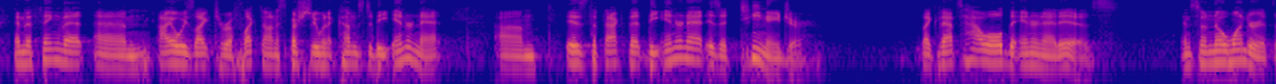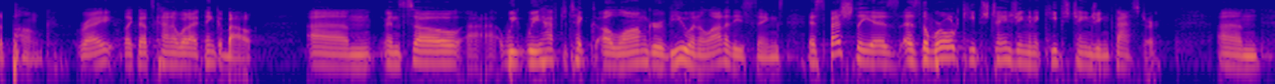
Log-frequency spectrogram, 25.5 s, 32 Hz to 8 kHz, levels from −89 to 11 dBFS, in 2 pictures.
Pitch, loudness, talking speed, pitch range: 130 Hz, -38 LUFS, 195 wpm, 110-140 Hz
